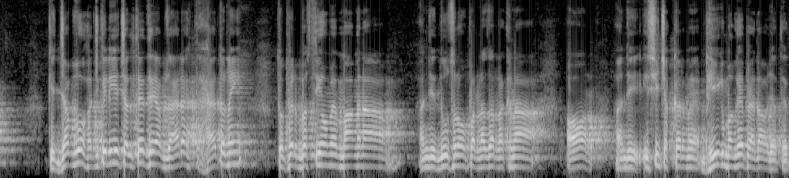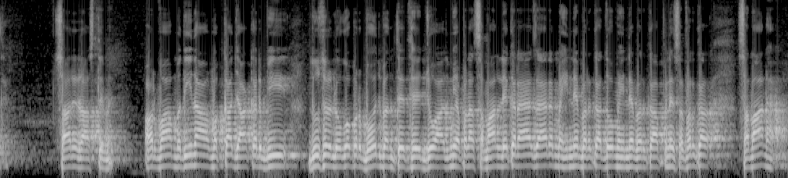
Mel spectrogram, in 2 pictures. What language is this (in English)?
Urdu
